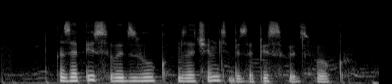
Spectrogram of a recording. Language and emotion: Russian, neutral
